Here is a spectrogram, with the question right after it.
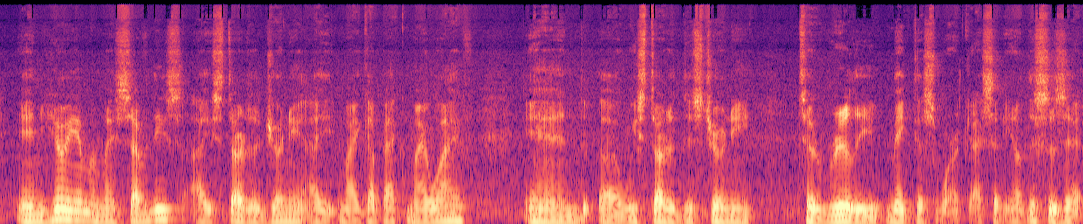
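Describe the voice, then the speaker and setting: Noticeable noise sits behind a voice whose pitch varies in an ordinary way. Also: man. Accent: American. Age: 70s. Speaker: startup founder, CEO. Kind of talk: casual monologue to camera. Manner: halting, many fillers.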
